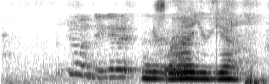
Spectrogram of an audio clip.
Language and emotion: Russian, angry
